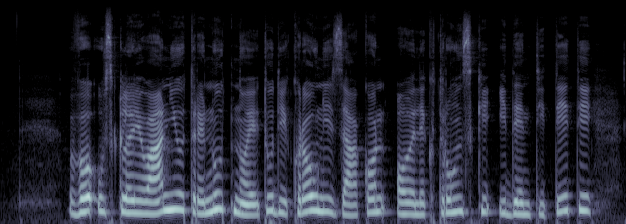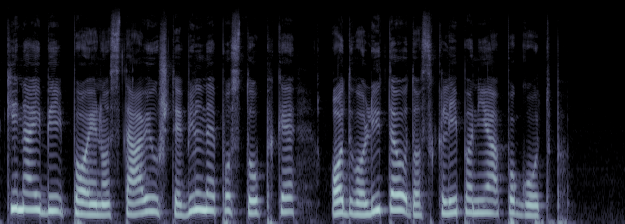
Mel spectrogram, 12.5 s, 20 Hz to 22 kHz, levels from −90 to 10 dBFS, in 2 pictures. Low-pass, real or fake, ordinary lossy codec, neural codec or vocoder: 19.8 kHz; real; none; none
